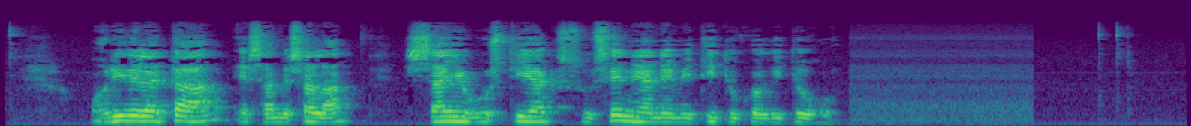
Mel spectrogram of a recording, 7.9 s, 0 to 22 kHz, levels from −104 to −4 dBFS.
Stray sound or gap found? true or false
false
